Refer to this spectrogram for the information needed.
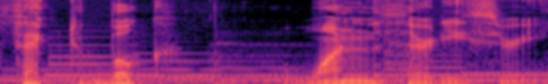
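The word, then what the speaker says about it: Fechtbuch I.33: And even though it is written as capital I dot 33, that's how it's pronounced, Fecht Book 133, in case you want to look it up.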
